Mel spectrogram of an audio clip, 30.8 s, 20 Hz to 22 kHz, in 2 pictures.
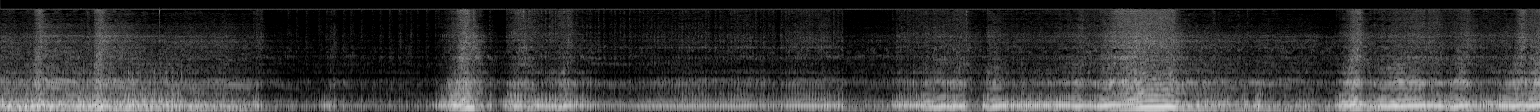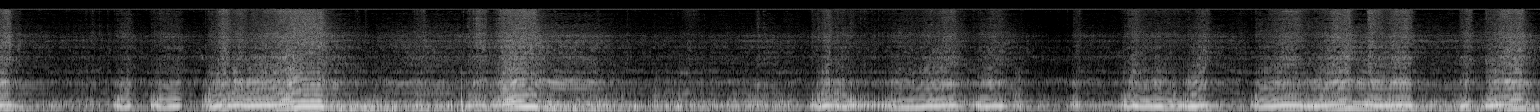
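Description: A 2002 Suzuki RM125 with an Eric Gorr 144 big-bore kit: its single-cylinder two-stroke engine and exhaust, heard from the rider's helmet. Held on the throttle at first, it drops off a few seconds in, then revs up and down again and again, the pitch rising and falling every second or two.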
